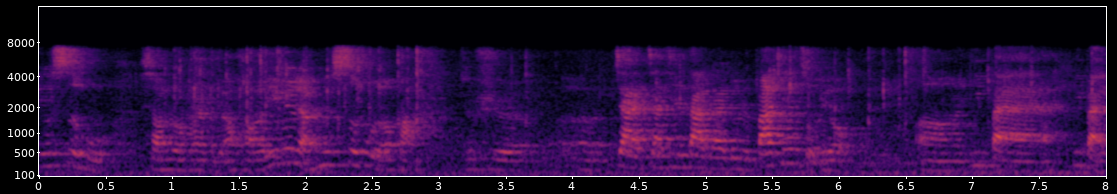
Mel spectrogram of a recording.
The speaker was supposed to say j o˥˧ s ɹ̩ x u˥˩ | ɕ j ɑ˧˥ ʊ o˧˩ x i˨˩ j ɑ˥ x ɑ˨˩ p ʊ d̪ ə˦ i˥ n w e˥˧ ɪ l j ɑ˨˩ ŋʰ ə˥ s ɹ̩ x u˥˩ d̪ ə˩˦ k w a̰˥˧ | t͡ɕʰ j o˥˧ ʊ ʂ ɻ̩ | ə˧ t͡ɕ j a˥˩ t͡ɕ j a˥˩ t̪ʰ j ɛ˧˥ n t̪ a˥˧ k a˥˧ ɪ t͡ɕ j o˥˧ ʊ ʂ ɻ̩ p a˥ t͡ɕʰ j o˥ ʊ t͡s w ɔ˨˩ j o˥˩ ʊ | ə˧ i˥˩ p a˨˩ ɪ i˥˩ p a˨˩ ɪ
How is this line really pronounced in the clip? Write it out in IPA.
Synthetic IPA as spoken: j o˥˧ s ɹ̩ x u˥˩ | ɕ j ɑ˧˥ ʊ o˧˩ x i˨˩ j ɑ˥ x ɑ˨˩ ʊ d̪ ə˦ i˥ n w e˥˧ ɪ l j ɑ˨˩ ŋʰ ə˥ s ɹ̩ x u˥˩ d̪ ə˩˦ x w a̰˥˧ | t͡ɕ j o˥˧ ʊ ʂ ɻ̩ | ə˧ t͡ɕ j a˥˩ t͡ɕ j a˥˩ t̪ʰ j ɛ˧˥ n t̪ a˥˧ k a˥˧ ɪ t͡ɕ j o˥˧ ʊ ʂ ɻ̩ p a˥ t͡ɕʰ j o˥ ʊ t͡s w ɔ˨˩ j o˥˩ ʊ | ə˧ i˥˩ p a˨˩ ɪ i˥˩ p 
